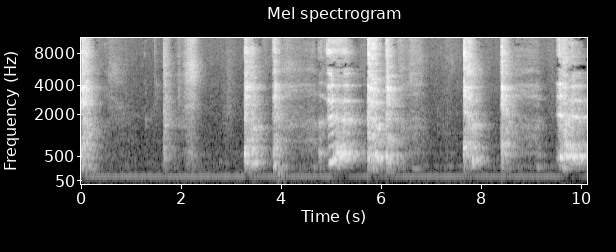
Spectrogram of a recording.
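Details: Girl coughing and spitting: repeated coughs and throat clearing, about eight bursts over ten seconds, some harsh and wet-sounding, over a steady low room hum.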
